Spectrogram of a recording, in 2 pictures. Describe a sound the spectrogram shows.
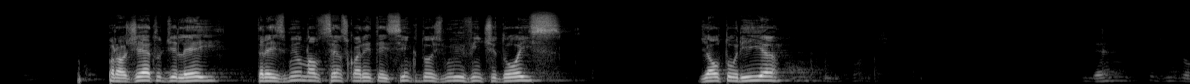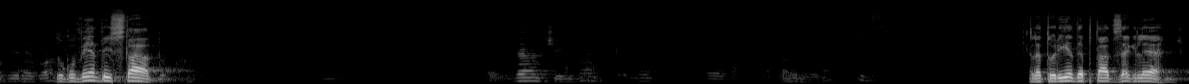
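A man speaks calmly into a microphone in short bursts with pauses.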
